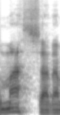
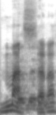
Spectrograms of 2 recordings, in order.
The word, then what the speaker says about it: Massara: Se habla de Massara justo, o Massara más bien tendría que ser pronunciado. No es Massara, son dos S. Massara.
